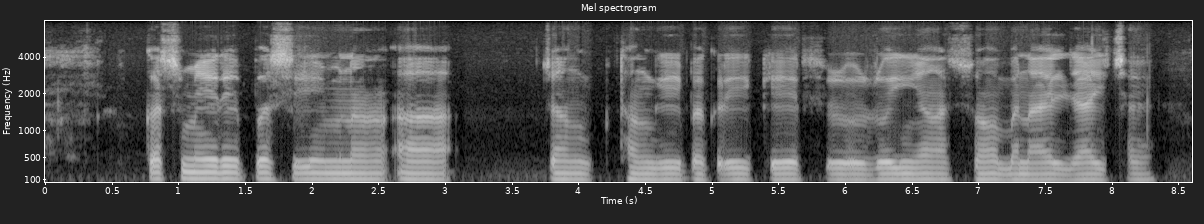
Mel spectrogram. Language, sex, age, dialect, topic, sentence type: Maithili, male, 31-35, Bajjika, agriculture, statement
